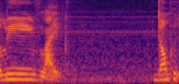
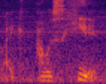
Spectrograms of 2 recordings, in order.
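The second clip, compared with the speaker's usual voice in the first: whisper; 8 dB quieter, slower than usual. Real, not acted.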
